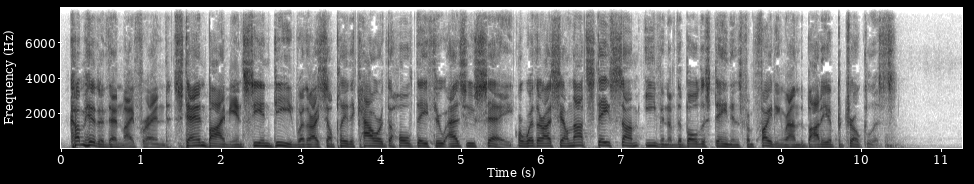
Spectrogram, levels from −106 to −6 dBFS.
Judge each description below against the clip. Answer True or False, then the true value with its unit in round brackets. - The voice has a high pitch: False (130 Hz)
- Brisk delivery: True (230 wpm)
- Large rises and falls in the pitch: True (6.0 semitones)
